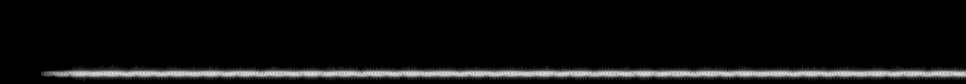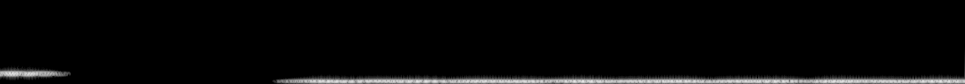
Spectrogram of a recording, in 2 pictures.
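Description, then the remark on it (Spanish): Eerie sonified tones of star vibrations from a NASA video: a steady, pure mid-pitched drone holds for about ten seconds, falls silent briefly, then a deeper, slightly throbbing hum takes over, loud, with no voices. “el sonido de dichas estrellas podemos escucharlo en el video subido a Twitter oficial de la NASA, pero aquí les dejamos un fragmento”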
